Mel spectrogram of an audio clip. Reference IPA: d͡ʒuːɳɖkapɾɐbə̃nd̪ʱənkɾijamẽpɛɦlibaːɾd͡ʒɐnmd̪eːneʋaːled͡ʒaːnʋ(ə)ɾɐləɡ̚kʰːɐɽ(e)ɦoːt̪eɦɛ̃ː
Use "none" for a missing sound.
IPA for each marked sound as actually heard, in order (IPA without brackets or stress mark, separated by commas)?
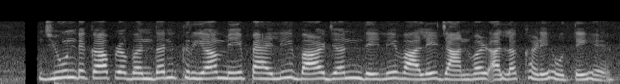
ə, e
